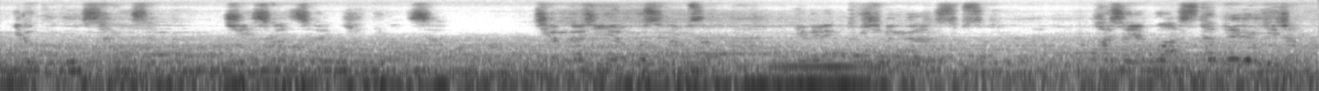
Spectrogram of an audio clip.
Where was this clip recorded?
in a car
